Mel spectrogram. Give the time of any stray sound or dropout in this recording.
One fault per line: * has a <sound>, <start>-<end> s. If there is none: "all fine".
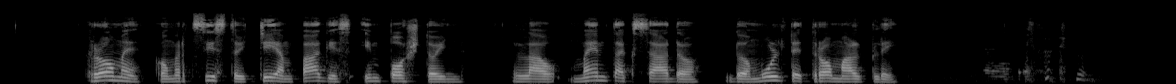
* has a cough, 9.8-11.0 s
